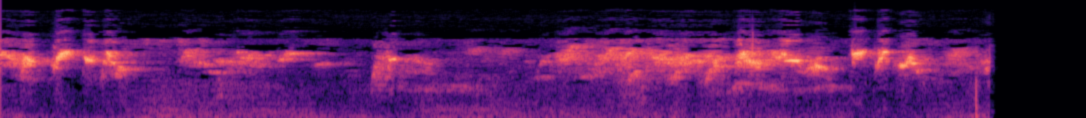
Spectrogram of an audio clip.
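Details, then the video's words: Albino sooty-headed bulbul in Vietnam: rapid chirpy phrases, a short gap, then a long rolling stream of bright twittering notes that stops abruptly. "KICAUAN BURUNG KUTILANG ALBINO"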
